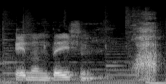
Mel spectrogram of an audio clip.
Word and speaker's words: inundation: Et attention pour l'accent. Inundation. Non, ça c'est, première syllabe là, c'est IN. Donc, I là pas pour compte. Le suivant dit inon. Ok? Comment on va dire? Inundation. Voilà, ça c'est 10 sur 10.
